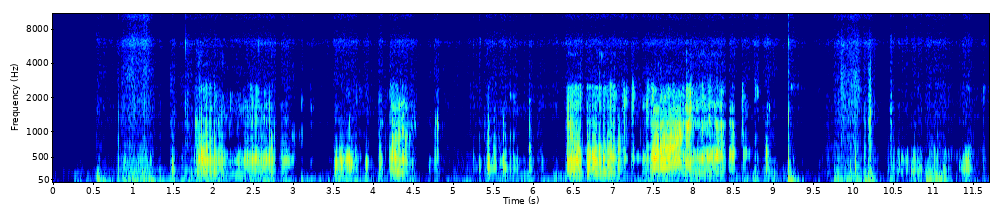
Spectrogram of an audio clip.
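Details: A person's stomach growling as another listens: quiet gurgling and rumbling bursts come and go over several seconds; ordinary borborygmi.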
